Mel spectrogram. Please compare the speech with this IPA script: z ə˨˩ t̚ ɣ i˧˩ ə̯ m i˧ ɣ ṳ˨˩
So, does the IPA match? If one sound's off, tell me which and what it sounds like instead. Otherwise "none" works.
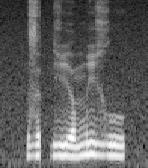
none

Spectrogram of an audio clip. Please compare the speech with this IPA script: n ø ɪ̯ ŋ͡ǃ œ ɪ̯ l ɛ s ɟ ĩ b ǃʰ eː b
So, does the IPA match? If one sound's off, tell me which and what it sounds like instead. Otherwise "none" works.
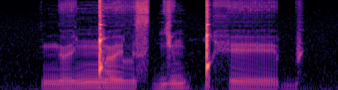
ɛ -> ɪ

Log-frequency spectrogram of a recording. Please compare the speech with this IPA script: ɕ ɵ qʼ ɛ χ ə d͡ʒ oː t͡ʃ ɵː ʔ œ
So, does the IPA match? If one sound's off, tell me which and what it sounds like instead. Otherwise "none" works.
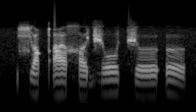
œ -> ɵ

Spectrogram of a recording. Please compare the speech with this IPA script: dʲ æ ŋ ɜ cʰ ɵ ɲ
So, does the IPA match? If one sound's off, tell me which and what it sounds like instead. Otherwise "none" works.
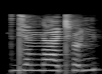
ɜ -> æ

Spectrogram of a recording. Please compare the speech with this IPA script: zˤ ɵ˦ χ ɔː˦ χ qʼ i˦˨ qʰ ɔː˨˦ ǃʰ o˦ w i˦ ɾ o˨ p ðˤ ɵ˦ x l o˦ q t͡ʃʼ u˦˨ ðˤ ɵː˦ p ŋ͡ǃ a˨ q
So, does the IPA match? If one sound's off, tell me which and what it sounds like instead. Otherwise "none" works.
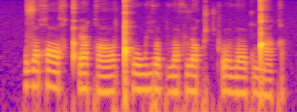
qʰ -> q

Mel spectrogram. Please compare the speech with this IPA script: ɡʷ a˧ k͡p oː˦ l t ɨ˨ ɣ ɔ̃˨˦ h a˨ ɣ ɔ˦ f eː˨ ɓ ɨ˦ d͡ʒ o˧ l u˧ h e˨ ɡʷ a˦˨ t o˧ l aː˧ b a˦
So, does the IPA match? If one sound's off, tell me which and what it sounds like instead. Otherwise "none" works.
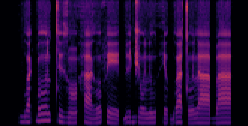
ɔ˦ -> o˦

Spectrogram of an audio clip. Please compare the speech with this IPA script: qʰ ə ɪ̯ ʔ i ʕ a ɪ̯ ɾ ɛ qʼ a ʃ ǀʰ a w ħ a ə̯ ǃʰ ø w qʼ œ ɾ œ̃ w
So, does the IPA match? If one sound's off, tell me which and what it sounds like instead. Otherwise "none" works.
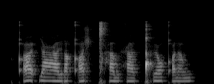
qʰ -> qʼ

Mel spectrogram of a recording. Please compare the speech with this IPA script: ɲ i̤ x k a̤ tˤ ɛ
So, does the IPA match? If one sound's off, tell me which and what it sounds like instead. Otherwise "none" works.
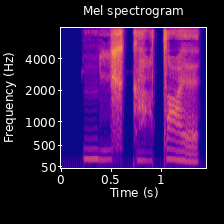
none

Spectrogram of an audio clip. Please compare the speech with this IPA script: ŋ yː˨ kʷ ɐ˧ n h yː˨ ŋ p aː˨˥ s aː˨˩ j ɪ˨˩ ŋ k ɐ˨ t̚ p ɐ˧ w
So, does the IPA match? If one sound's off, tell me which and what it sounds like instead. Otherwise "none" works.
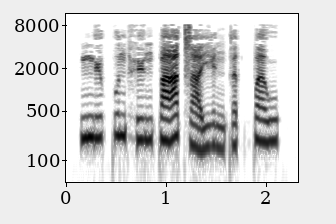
s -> t͡s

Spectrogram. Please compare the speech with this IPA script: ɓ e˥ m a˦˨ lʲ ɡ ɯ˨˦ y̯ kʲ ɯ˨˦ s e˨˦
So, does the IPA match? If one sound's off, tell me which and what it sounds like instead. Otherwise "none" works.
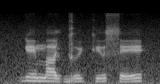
ɓ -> ɠ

